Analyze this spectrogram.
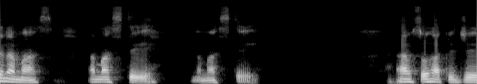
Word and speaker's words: namaste: So when you say namas n Oh namaste. Okay. Namaste.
